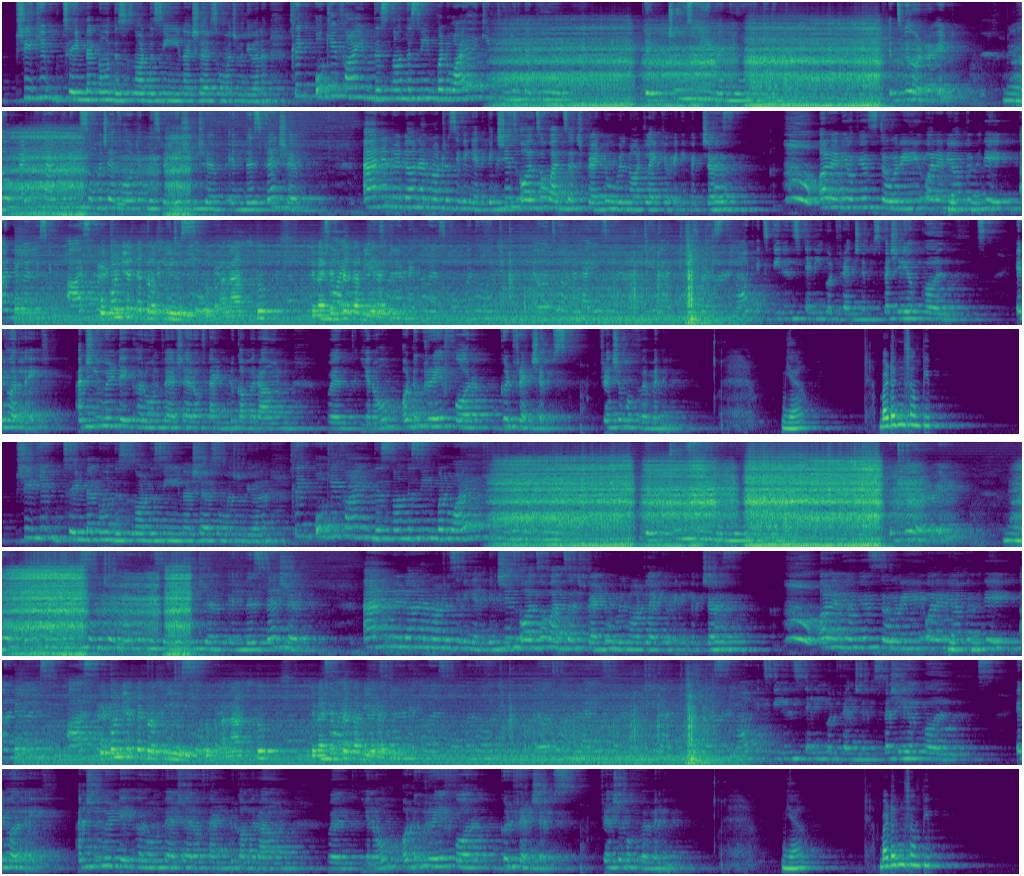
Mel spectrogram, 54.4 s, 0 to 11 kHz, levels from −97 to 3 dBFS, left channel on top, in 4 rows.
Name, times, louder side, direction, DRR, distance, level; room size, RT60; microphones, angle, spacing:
voice 1, 0.2-7.9 8.5-10.8 11.8-13.1 13.6-23.4 24.0-29.0 29.2-30.4 31.6-39.9 40.7-41.4 41.8-44.8 45.1-48.3 48.8-49.8, left 2 dB, 85° left, 7 dB, 7.3 m, -35 dB
sound 1, 6.5-12.3 13.5-16.1, right 6 dB, 85° right, 0.9 m, -25 dB
voice 2, 13.3-13.7 15.1-15.2 26.2-26.8 30.9-31.1 31.4-31.7 50.5-50.7 51.2-51.6 52.5-53.2, left 1 dB, 35° left, 14 dB, 0.9 m, -27 dB
Subway metro underground, 27.4-37.1, left 1 dB, 55° left, 2.0 m, -27 dB
26.5 x 22.5 x 9.6 m, 1.0 s
head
